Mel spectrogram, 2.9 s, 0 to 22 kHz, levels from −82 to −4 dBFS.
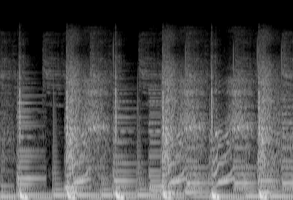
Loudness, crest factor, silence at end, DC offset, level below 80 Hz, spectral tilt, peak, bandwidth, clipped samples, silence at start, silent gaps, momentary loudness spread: -24 LUFS; 14 dB; 0 s; under 0.1%; -30 dBFS; -5.5 dB/octave; -10 dBFS; 13 kHz; under 0.1%; 0 s; none; 3 LU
